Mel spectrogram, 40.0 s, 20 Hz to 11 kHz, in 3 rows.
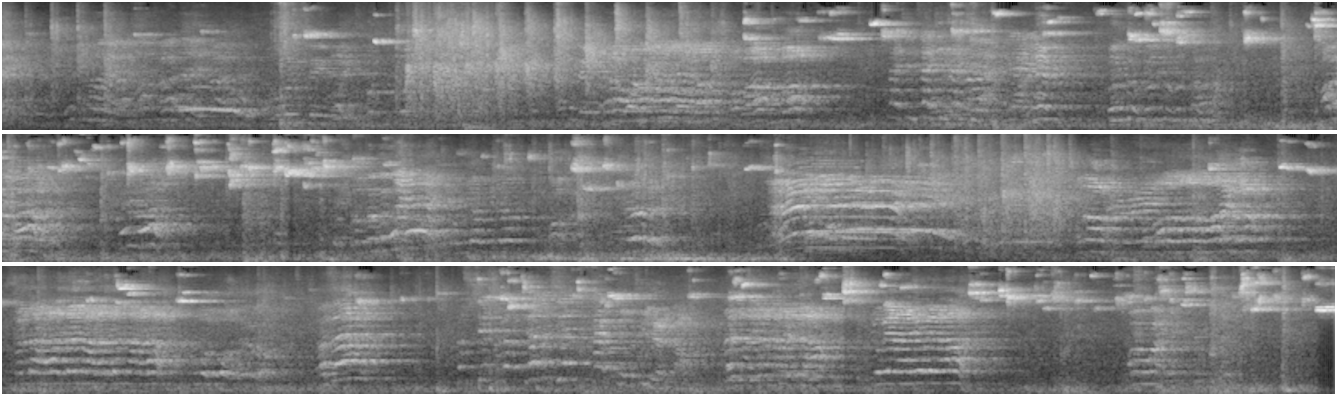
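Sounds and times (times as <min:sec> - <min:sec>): sneakers squeaking: 0:00.9 - 0:05.5, 0:06.6 - 0:21.6, 0:24.2 - 0:40.0
players calling out: 0:05.7 - 0:23.1
basketball bouncing: 0:12.6 - 0:14.7, 0:15.6 - 0:17.4, 0:18.0 - 0:21.1, 0:24.4 - 0:25.5, 0:26.2 - 0:27.7, 0:30.5 - 0:32.3, 0:36.9 - 0:39.8.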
